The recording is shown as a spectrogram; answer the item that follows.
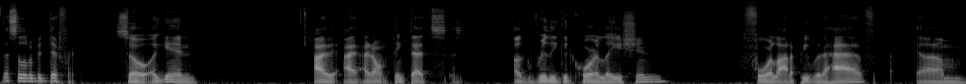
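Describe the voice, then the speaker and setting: This man's voice is very deep and low, with lively intonation and a moderate pace. He takes long, frequent pauses, and the recording is very clean with a silent background. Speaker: fitness trainer and podcast host. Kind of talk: solo podcast monologue. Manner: halting, self-correcting; casual.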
